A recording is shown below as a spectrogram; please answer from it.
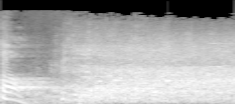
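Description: A congregation laughing together, a steady wash of many people's laughter with no single voice standing out, starting about half a second in after one voice slides down in pitch.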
